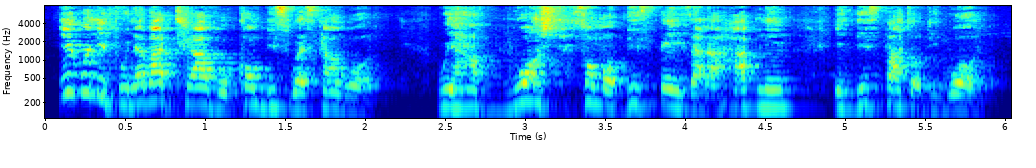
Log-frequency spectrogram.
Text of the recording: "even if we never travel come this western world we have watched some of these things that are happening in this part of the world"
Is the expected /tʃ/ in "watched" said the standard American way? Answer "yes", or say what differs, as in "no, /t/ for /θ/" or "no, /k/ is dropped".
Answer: no, /ʃ/ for /tʃ/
